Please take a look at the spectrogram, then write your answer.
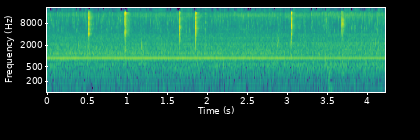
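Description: Small balls of vegan dumpling dough drop one by one into a simmering pot, giving several soft, separate plops and splashes over a steady low bubbling hum.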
